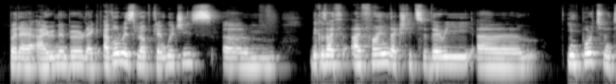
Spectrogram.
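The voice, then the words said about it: Strong French accent in English. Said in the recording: “I still speak English with a very strong French accent”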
